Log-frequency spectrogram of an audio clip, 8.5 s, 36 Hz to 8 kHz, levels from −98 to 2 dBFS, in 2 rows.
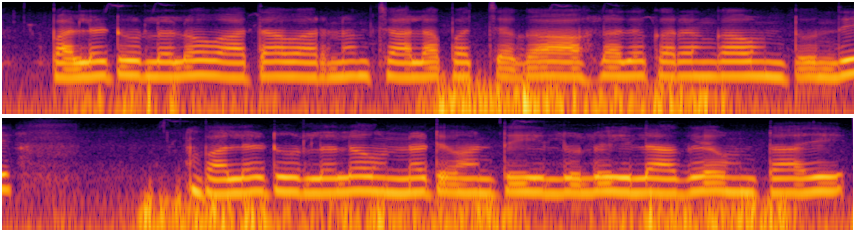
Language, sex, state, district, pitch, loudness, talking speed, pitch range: Telugu, female, Andhra Pradesh, Guntur, 220 Hz, -18 LUFS, 90 wpm, 210-225 Hz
